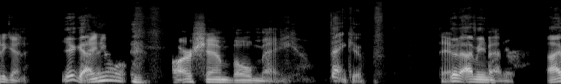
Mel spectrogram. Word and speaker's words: Archambeault: Daniel Arshambo. Thank you. I mean, I pronounce it one way.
